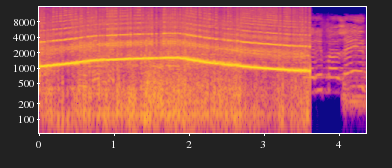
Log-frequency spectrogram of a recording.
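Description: Police motorcycle siren wailing very loud and close, its pitch sliding up for about two seconds and then back down, over a low engine rumble. It cuts off suddenly near the end.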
